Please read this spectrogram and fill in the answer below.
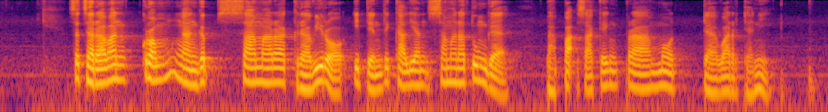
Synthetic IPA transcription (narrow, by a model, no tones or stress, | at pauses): səd̥ʒ̥a̤ɾawankɾɔmŋaŋɡəp̚samaɾaɡ̥ɾawiɾɔid̪̥ɛnt̪ɪkːalijansamaɾat̪uŋɡa | b̥ä̤pa̰ʔsakɪŋpɾamɔ | d̥a̤ward̪̥ä̤ni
